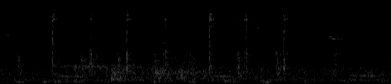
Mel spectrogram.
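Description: A table tennis ball clicks rapidly back and forth off paddles and a table.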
